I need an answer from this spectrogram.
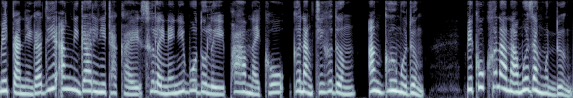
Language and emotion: Bodo, surprised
